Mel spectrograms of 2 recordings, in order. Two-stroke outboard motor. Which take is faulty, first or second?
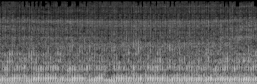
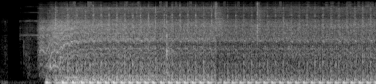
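first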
